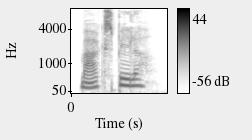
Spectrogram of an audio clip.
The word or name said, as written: markspiller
